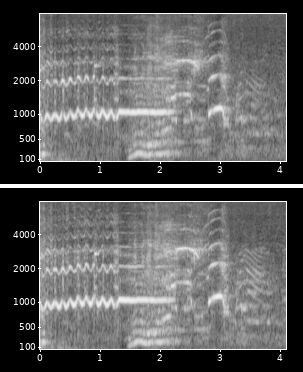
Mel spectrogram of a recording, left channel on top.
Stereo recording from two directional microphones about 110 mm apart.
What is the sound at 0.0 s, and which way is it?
Music, 20° right (ahead or behind).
